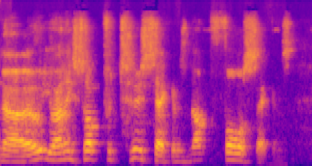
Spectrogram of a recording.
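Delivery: ordinary delivery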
